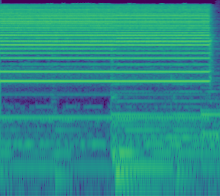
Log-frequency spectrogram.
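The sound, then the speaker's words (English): A courthouse buzzer signalling a jury verdict sounds as a steady, harsh electronic buzz rich in overtones that continues for the whole stretch, its tone shifting slightly partway through. “A buzzer burst the silence. And then another.”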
